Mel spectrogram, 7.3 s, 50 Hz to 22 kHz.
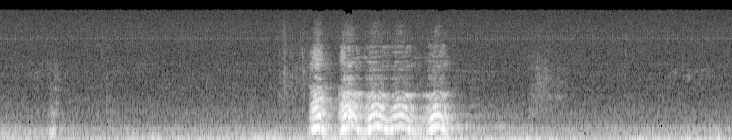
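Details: Great Dane puppies on 3 May 2019 give a quick run of wavering, yodel-like yelps, about six rapid pulses bending up and down in pitch within one and a half seconds, over a constant low hum.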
